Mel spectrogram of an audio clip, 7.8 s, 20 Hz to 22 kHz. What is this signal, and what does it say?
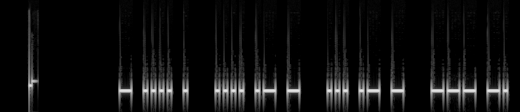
Morse code, heard as a keyed tone, about 21 wpm, 700 Hz. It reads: THE HAT SAT ON
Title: Sentences with 2-Word Phrases - 20wpm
